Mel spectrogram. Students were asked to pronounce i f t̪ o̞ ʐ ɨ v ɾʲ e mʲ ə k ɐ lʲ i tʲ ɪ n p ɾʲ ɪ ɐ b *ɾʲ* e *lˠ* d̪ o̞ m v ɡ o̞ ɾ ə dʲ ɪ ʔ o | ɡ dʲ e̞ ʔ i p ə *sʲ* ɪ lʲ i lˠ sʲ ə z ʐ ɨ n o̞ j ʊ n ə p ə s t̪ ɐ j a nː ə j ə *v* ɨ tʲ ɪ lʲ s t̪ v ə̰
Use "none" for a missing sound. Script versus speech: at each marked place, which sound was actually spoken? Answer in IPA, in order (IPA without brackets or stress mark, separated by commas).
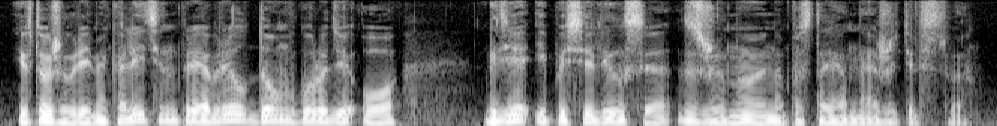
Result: ɾʲ, lˠ, sʲ, ʐ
